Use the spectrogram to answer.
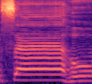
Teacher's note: یہ ہے سین، سین کو سختی سے پڑھا جاتا ہے یعنی سیٹی کی آواز کے ساتھ۔ یہ ہے ہا، ہا کو حلق کے نیچے والے حصے سے ادا کرتے ہیں، اور جب ہا کو پڑھیں گے تو آواز ذرا بھاری ہو۔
